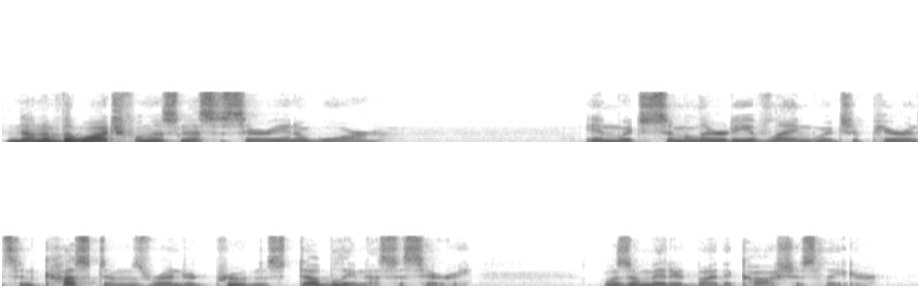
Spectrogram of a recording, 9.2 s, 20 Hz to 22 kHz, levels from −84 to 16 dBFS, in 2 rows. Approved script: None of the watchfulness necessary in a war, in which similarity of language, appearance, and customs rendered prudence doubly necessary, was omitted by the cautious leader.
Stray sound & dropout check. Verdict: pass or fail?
pass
